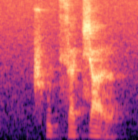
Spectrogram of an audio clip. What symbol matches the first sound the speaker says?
ʈ͡ʂʰ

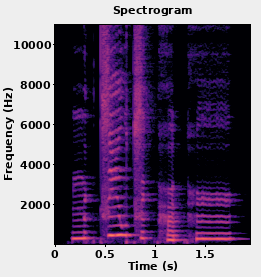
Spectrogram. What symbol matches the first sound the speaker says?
n̪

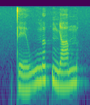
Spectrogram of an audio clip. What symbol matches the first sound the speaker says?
t̪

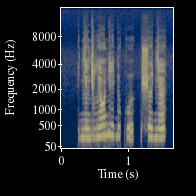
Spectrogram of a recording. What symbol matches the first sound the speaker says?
ɟ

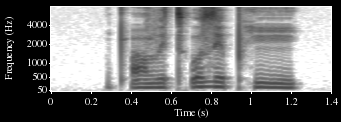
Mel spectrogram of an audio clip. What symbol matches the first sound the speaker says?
pʼ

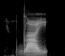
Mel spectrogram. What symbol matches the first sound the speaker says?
dˤ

